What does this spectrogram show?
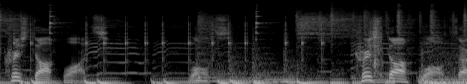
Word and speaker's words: Waltz: It is Walt spelled like you're dancing, right? Not walls like you're uh a weenie who should be put behind a wall.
